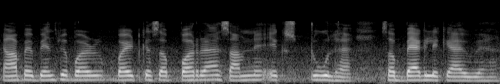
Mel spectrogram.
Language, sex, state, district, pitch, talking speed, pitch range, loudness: Hindi, male, Bihar, West Champaran, 200 Hz, 265 wpm, 195-205 Hz, -18 LUFS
